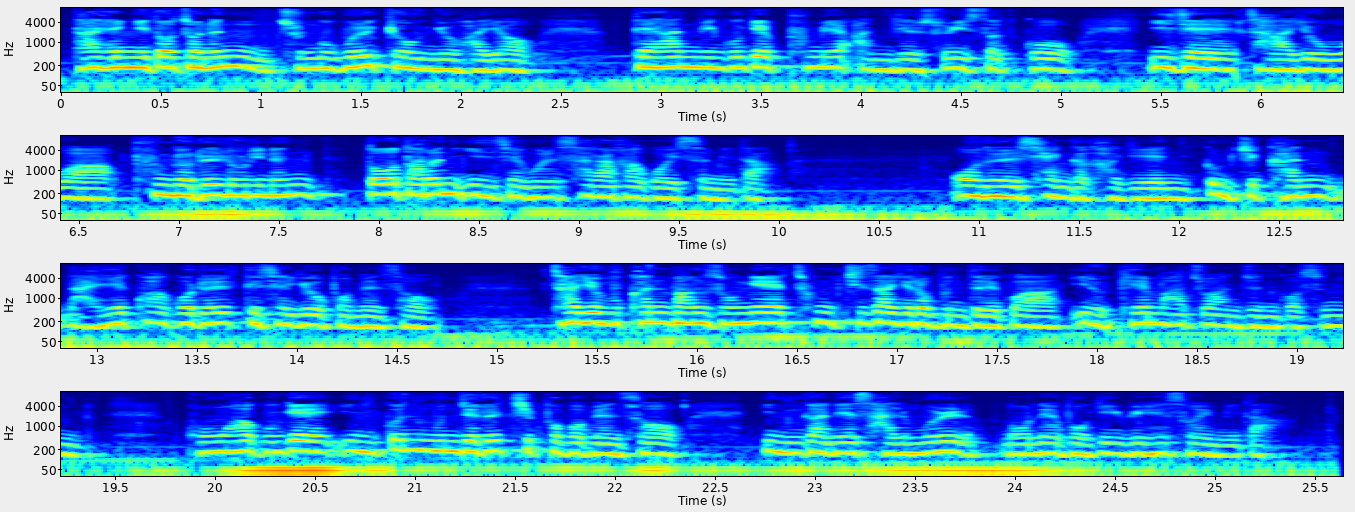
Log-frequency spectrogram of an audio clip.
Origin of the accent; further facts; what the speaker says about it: Hamhung, South Hamgyong, North Korea; now in South Korea; 메마르고 시들고 산마저 민둥산으로 변해가는 마당에 서술만 푸르르던 내 고향의 산야를 마음속에서 지울 수가 없습니다.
